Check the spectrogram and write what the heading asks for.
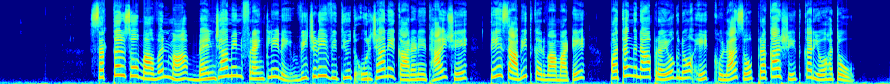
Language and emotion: Gujarati, neutral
